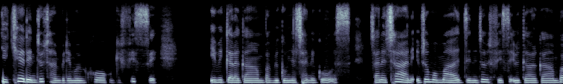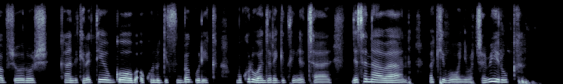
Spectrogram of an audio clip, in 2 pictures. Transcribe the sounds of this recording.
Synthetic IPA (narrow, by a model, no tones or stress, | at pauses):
ɡ̥ikʰe̞ɾinit͡ʃot͡ʃaːmbeɾeemuβikʰo̞ːkoɡifise̞ | iβiɡaɾaɡaːmbaβiɡumɲet͡ʃaːne̞ɡo̞ːse̥t͡ʃaːne̞t͡ʃaːne̞ʔivjo̞mumaːzinivjo̞βifise̞ḭβiɡaɡaːmbavjo̞ːɾo̞ʃe̥kʰaːndikiɾate̞ːjub̚ɡo̞ːβa̰ʔukuːnhuɡisiːmbaɡuɾikʰḁumukuɾuwaːɲd͡ʒeaɾaɡitʰiɲat͡ʃaːne̞nde̞t͡senaβaːn̥haβakʰiβo̞ːɲaβat͡ʃaβiːɾukʰḁ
